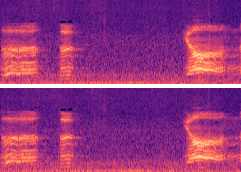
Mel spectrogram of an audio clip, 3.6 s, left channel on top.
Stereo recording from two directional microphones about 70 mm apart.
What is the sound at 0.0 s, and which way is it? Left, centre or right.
Mantra, centre.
